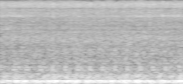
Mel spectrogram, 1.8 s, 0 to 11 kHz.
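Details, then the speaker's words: 1965 Mustang 289 V8 idling after the ticking fix, oil now flowing to all rocker arms: even, steady burble with no top-end ticking or stumbles; healthy idle, best it has run. "Oh man, that sounds way better. I think we have officially fixed the ticking noise. We've got oil flowing to all the rocker arms"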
